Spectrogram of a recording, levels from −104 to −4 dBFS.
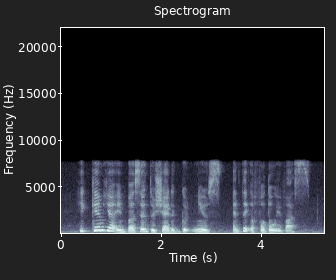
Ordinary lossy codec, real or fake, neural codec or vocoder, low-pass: none; real; none; none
